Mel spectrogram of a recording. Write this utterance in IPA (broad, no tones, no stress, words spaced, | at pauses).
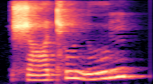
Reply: ʃɑcʰu nuŋ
